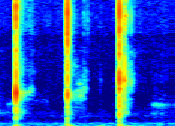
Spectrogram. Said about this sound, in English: I can snap my fingers now.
